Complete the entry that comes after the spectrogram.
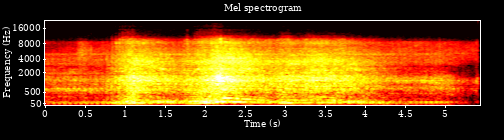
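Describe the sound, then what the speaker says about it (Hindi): A 2025 Yamaha R15M Monster Edition motorcycle engine revs up twice while stationary, a close, steady rumbling drone that swells in two broad waves and settles back to a sustained idle roar. "आपको एक बार इसको रेव भी करके सुना देता हूँ।"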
